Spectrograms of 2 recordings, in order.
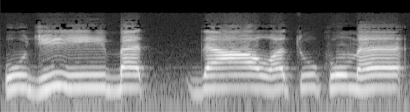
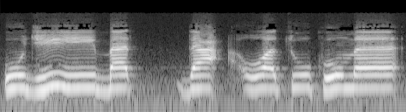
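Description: No difference in how they are said.

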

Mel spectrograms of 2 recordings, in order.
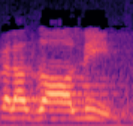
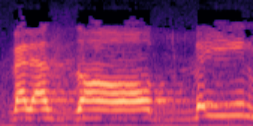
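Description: First: The consonant is single and short. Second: The consonant is doubled and held longer. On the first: The speaker calls it wrong. "او نمیتونه میگه ولزالین، ها اینجوری" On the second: The speaker calls it right. "ولزالین مشدد"

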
